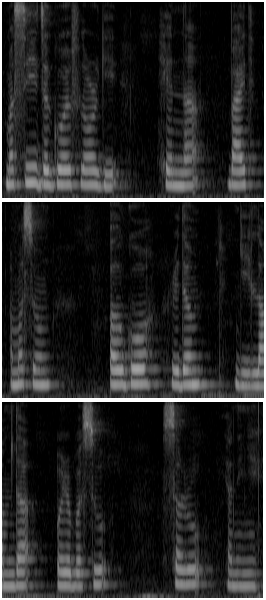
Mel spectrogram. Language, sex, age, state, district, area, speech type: Manipuri, female, 30-45, Manipur, Tengnoupal, rural, spontaneous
